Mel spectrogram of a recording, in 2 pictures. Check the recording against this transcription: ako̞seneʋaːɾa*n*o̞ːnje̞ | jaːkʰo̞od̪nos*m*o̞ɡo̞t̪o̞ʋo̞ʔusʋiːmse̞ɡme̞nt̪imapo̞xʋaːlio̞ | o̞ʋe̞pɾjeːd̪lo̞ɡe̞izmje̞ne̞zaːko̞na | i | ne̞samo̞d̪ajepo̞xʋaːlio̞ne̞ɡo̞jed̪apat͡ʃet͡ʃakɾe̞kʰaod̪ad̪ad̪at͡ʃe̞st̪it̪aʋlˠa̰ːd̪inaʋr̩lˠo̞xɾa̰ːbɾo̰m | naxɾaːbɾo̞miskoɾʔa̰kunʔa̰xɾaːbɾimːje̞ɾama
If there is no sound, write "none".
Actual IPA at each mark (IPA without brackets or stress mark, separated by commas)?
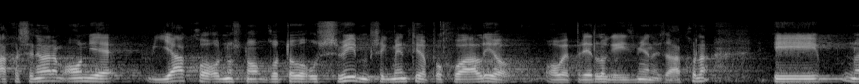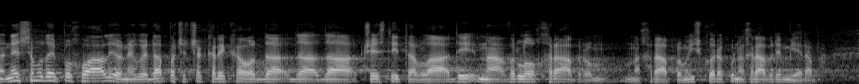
m, n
